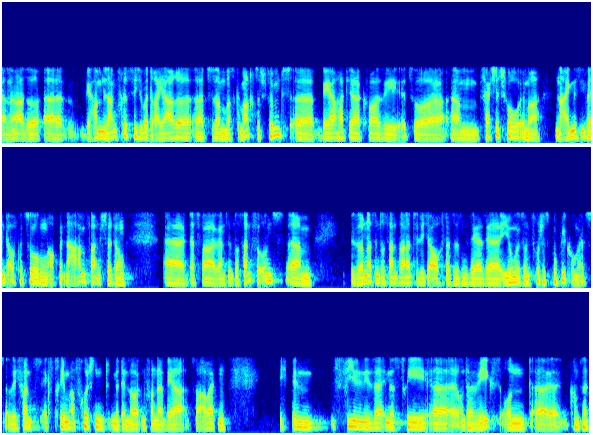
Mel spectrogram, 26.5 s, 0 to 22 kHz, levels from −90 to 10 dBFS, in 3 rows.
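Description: From start to finish the speech has been through the AMR narrowband mobile codec, and heavily so. Nothing survives above about 3.8 kHz, which fits 8 kHz mobile sampling, and the voice comes out buzzy and synthetic, as the codec rebuilds it from a vocal-tract model and a few pulses in each 5 ms. The harshness points to a low rate near 5.9 kbps. Plain band-limiting would be dull but still natural; this is a modelled, mechanical tone.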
